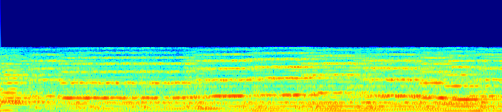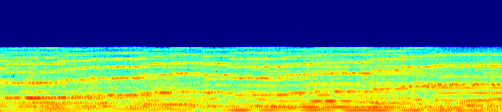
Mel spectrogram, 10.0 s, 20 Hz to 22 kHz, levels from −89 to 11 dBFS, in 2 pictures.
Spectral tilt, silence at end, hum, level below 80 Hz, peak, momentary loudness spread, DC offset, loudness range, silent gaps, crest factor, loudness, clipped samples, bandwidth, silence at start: -10.5 dB/octave; 0 s; none; -26 dBFS; 0 dBFS; 5 LU; under 0.1%; 2 LU; none; 10 dB; -11 LUFS; under 0.1%; 4 kHz; 0 s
